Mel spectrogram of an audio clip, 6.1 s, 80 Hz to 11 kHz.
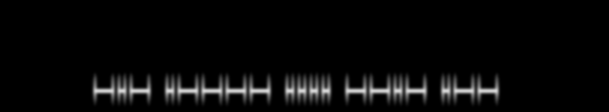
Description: Morse code, heard as a keyed tone, about 20 wpm, 700 Hz. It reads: K1HQW
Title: USA Call Signs - 5 Characters - 4x Character Spacing - 20wpm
